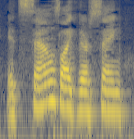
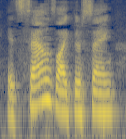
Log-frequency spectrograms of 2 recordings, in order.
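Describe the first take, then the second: No difference in how they are said.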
